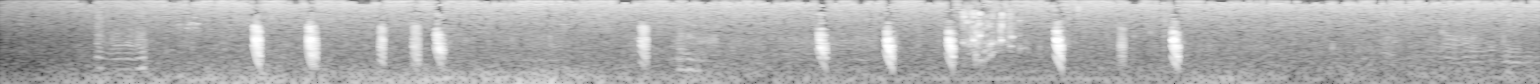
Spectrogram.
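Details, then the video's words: Wild crocodile (spectacled) caiman cub calling: short, sharp chirps repeated irregularly, about a dozen over eleven seconds, some in quick pairs, over a low rumbling background hum. "A crocodile caiman cub makes sounds in the wild"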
